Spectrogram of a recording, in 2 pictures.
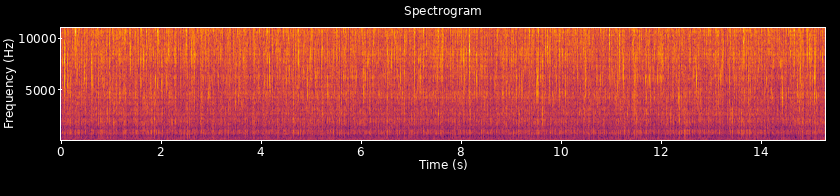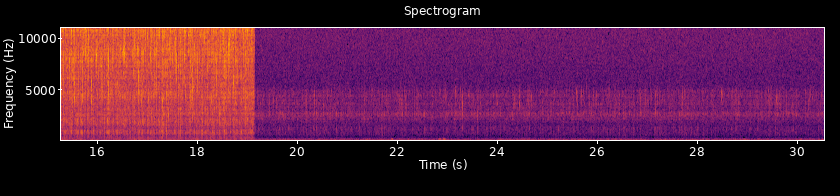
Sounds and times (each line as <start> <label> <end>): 0.0 rivulet of water is emptying out of pipe and falling 19.2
